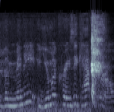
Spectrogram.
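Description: A single sharp sneeze bursts out near the end of a stretch of continuous talk on a local morning news show in Yuma, loud and close over the speaking voices.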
